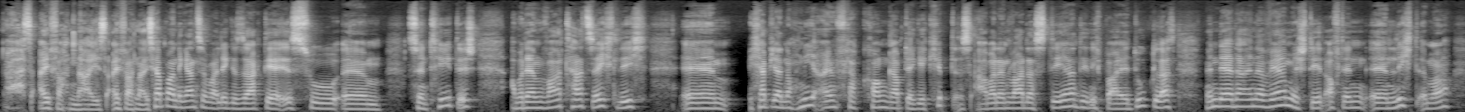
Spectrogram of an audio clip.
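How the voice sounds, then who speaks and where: A man's voice: on the high side, normal speed. A young man casually reviewing fragrances in a vlog, enthusiastic and slangy, rambling with fillers.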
